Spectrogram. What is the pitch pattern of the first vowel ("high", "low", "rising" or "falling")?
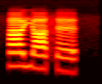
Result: high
